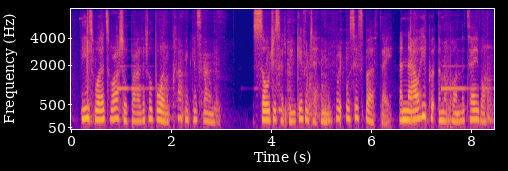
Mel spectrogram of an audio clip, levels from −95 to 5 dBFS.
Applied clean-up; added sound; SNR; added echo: neural mask model RNNoise.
